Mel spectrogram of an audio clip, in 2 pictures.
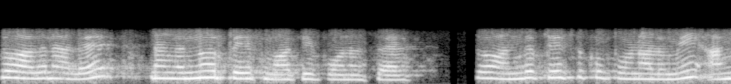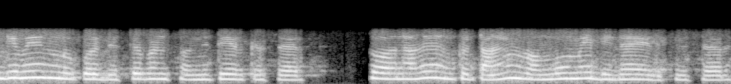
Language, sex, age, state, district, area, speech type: Tamil, female, 18-30, Tamil Nadu, Viluppuram, urban, conversation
